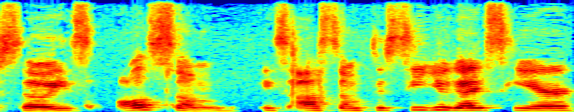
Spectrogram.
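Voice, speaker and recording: A woman speaks in a Spanish accent with a dark, mellow tone. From Colombia. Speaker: realtor. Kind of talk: candidate self-introduction at an online meeting.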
